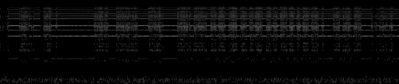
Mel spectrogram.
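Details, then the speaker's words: Cheap $4 digital multimeter on continuity check with the probes touched together: a high, thin tone that keeps dropping out and wavering, a sonar-like warble, unlike the $35 meter's solid beep. Warbling continuity tone. "that noise, sounds like a sounds like one of those sonar machines there when it picks up a weird transmission or something."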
